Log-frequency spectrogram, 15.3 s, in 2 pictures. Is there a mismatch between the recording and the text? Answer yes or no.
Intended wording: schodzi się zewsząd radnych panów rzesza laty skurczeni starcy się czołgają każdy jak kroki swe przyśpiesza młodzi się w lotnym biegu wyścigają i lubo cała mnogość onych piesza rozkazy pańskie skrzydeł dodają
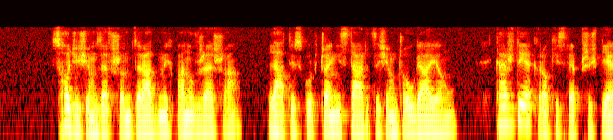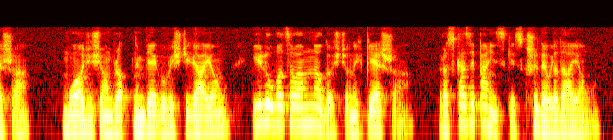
no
